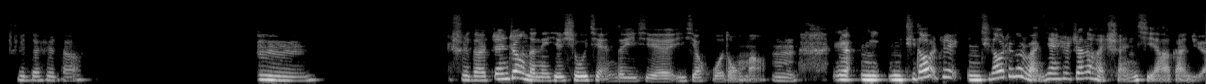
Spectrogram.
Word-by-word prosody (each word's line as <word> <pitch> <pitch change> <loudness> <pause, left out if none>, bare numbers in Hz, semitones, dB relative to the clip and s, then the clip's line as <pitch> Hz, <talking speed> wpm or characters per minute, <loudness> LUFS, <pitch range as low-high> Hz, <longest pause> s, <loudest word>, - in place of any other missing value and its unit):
是 195 - -6
的 190 0 -6
是 190 -2 -7
的。 205 +3 -13 1.7
嗯。 200 -1 0 1.3
是 210 - -4
的， 190 -1 -1
真 250 +6 +1
正 295 -3 +3
的 195 - +4
那 175 -1 -3
些 180 -1 +1
休 190 +1 +2
闲 190 -6 -6
的 160 - -6
一 155 0 -6
些 140 -3 -5
一 165 - -9
些 160 -1 -5
活 140 -4 -9
动 200 - -7
吗？ 200 +1 -9
嗯， 170 -4 -9 0.4
你 215 0 +4 0.2
你 210 -1 +10
你 210 0 +7
提 210 +4 -3
到 330 +7 +5
这 335 -2 -4
你 205 -1 +6
提 210 +3 +1
到 295 +4 +3
这 370 - -2
个 375 - +1
软 210 - 0
件 255 +3 -1
是 265 - -5
真 270 +2 -1
的 290 - -1
很 210 -5 -1
神 215 -1 -5
奇 205 - -3
啊， - - -3
感 - - -6
觉。 - - -10
205 Hz, 225 characters per minute, -20 LUFS, 180-225 Hz, 1.7 s, 你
